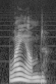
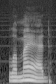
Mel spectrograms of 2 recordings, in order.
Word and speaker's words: Lamad: It looks like you would say lambed, doesn't it? That's not the way you say it. The Hebrew name is Lamad. L-A-M-A-D is how it's set out to pronounce. L-A-M-A-D, Lamad.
